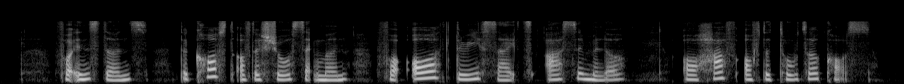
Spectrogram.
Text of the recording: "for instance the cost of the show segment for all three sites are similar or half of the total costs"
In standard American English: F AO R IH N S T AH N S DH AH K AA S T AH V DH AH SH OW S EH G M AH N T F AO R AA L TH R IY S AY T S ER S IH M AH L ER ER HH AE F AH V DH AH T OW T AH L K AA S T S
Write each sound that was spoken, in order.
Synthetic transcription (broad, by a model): F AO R IH N S T AH N S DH AH K AA S T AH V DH AH SH OW S EH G M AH N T F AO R AA L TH R IY S AY T S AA S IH M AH L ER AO HH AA F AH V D AH T OW T AH L K AA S S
